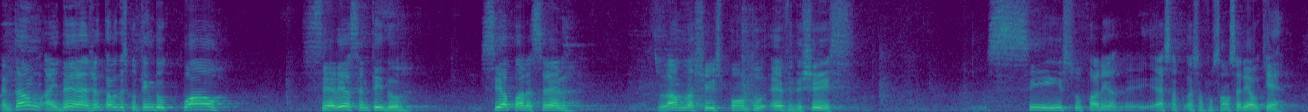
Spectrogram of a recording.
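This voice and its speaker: The voice moves at a fairly slow pace with long, frequent pauses and ordinary pitch variation, with noticeable background noise throughout. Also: man, high pitch for a man. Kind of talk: teaching, explaining math.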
